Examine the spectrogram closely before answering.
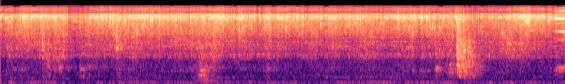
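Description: Chopped onion, green chillies and capsicum sizzling in oil in a kadai over a high gas flame, stirred with a wooden spatula that scrapes the pan, with a louder scrape near the end.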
